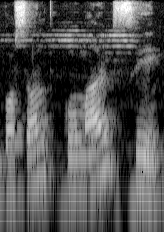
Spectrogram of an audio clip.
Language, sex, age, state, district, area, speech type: Assamese, male, 30-45, Assam, Tinsukia, urban, spontaneous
